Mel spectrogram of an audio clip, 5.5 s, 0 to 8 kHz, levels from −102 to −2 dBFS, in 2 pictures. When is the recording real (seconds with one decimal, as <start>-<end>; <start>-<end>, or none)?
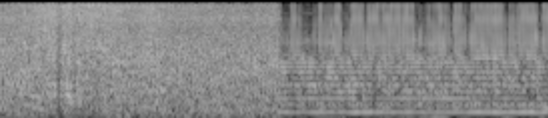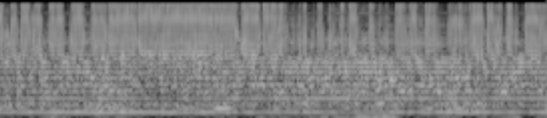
0.0-1.4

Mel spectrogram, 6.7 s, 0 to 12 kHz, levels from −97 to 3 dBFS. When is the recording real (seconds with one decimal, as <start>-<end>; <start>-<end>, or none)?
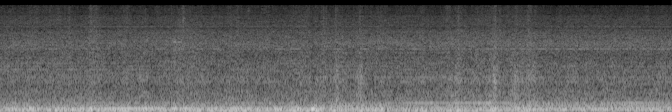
0.0-6.7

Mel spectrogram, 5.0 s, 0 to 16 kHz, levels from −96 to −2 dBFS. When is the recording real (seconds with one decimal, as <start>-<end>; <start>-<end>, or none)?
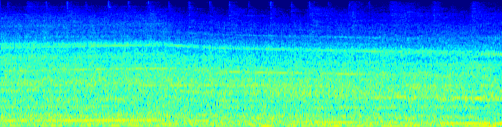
0.0-3.8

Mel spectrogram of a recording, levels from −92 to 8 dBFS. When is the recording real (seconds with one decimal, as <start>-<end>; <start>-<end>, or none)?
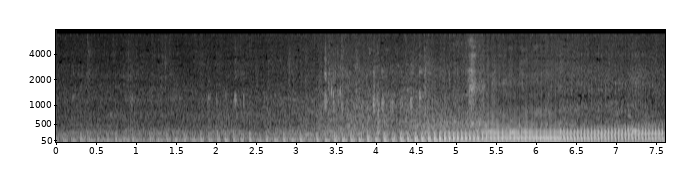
0.0-5.3; 6.3-7.6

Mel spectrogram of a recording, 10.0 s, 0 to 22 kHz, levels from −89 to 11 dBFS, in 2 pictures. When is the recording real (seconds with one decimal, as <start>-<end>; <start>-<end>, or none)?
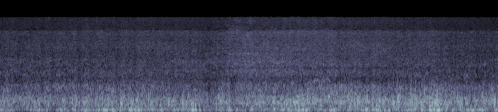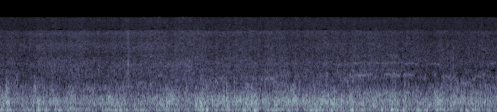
0.0-2.0; 3.1-6.5; 7.5-10.0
